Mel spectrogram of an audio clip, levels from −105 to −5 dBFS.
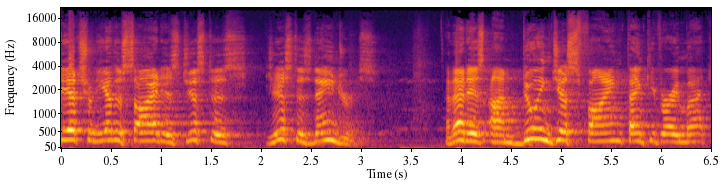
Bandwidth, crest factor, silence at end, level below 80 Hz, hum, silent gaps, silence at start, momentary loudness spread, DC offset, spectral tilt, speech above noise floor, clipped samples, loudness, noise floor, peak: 19 kHz; 16 dB; 0 s; -58 dBFS; 60 Hz at -50 dBFS; none; 0 s; 10 LU; under 0.1%; -4 dB/octave; 25 dB; under 0.1%; -20 LUFS; -45 dBFS; -6 dBFS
